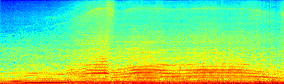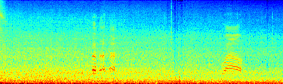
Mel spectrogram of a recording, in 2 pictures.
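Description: A Buick Grand National revs hard during an outdoor burnout, the engine note climbing and holding at high pitch before dropping away into rushing wind-blown noise, loud and close.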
